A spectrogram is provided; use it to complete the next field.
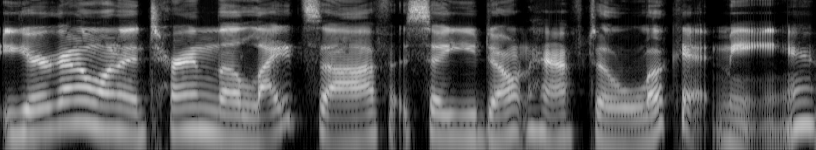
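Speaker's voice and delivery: playful, flirty, coaxing tone. Retelling what a date said in the bedroom, imitating a flirting tone. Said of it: "He said it in kind of a flirting tone".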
